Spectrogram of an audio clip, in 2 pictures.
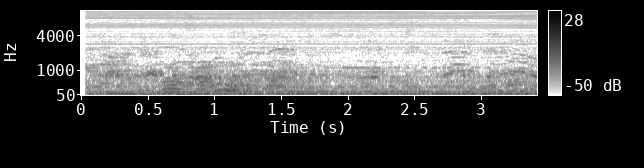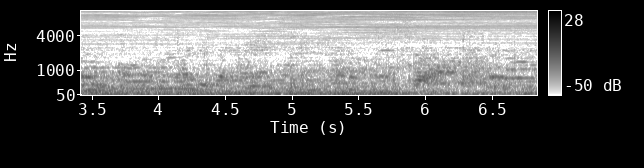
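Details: Loud store pendant light fixture: a constant electrical buzz with a thin high whine; source unknown, guessed as metal halide or PL-T/PL-L fluorescent, no flicker bands on camera, possibly an early electronic ballast or not a ballast at all.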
